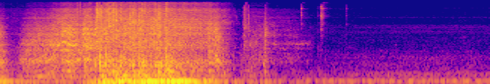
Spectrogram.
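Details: Engine with a Holley Terminator X Max EFI: the starter churns hard for about a second and a half, then drops away without catching; cranks but won't start.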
